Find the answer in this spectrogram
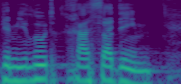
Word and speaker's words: Gemilut Chasadim: Chesed and Gemilut Chasadim would be how you would pronounce that.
